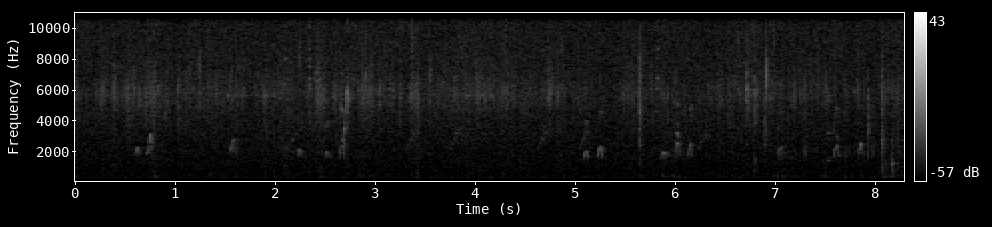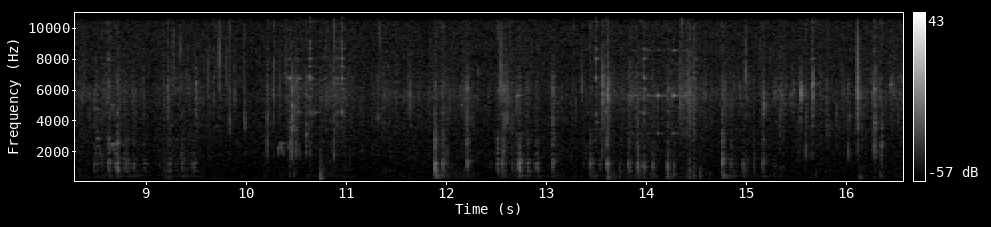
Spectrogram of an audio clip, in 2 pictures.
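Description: Faint pattering and clicking of week-old Pekin, Rouen and Swedish Black ducklings moving through wood-shavings bedding and pecking at the feeder and waterer, getting much busier from about halfway. A few soft peeps come through as well.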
